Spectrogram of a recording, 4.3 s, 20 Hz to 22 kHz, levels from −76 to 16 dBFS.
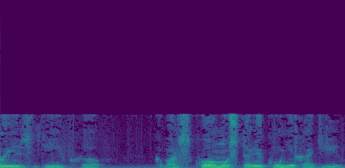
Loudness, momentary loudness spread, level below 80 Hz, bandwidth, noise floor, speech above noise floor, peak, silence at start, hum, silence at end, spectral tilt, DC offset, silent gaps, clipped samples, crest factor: -24 LUFS; 13 LU; -50 dBFS; 7.4 kHz; -47 dBFS; 24 dB; -4 dBFS; 0 s; none; 0 s; -5.5 dB/octave; 0.2%; none; under 0.1%; 20 dB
